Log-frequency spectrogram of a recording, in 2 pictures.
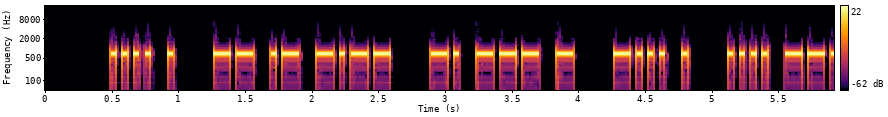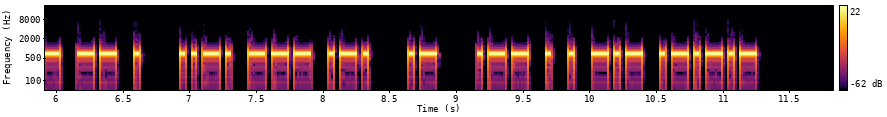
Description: Morse code, heard as a keyed tone, about 28 wpm, 700 Hz. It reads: HE MAY NOT BE HOME FOR A WEEK.
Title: Sentences from Top 1000 Words - Review Part 2 - 28wpm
